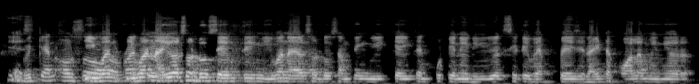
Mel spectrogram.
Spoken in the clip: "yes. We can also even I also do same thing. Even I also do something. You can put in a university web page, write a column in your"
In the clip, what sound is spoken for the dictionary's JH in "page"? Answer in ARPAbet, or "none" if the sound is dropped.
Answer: JH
